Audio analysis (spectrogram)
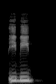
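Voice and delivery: high, quick cartoon honk; Roadrunner beep-beep. Host saying his Roadrunner days are gone, high cartoon beeping.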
